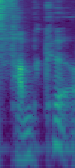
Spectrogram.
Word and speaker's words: Famke: Gespielt von, spricht man das Famke aus? Soweit ich weiß, ja. Ich glaube, sie ist Holländerin.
